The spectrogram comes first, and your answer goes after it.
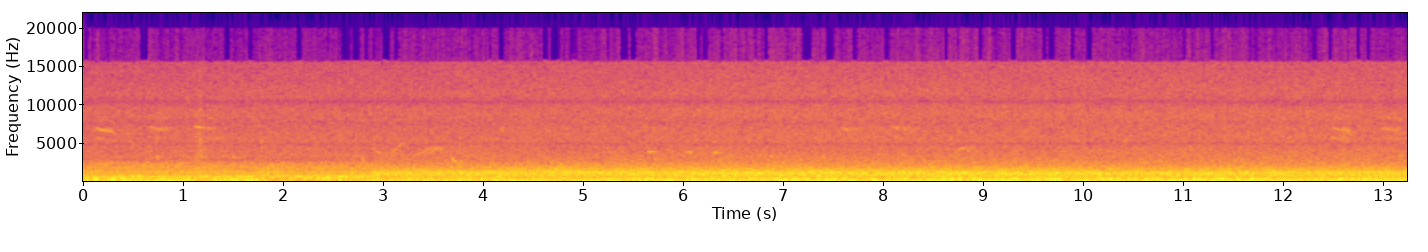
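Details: A honey bee swarm choosing between empty hives at the end of a driveway and moving in; unbroken, dense droning buzz of many bees, steady in loudness, with a few faint distant bird chirps.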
